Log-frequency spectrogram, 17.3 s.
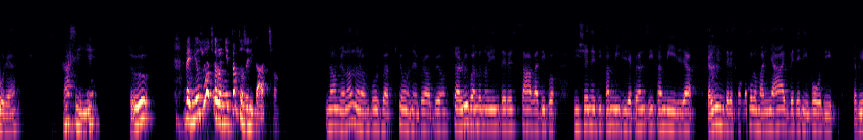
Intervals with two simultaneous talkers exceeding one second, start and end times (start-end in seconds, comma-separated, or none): none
